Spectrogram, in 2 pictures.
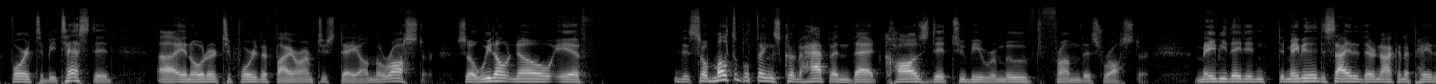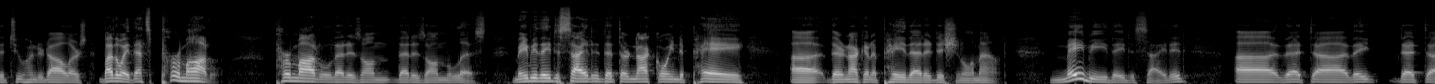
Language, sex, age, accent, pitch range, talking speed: English, male, 40-59, American, 105-135 Hz, 200 wpm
